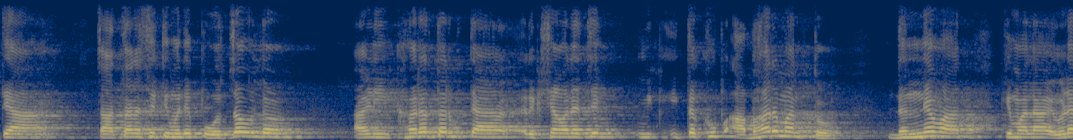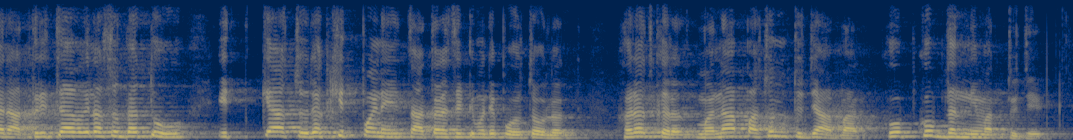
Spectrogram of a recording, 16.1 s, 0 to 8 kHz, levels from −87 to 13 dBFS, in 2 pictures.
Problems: none marked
